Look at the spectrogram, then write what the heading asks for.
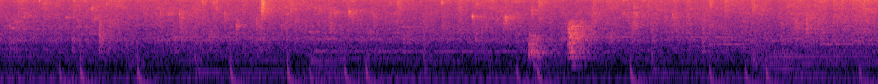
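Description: Sliced onions and ginger frying in hot oil in a non-stick wok, a steady sizzle with a wooden spatula stirring near the end and a sharp knock about four seconds in. Background music with a steady beat plays underneath.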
